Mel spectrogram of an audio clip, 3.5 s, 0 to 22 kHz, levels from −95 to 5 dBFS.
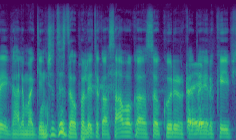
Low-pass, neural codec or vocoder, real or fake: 19.8 kHz; vocoder, 44.1 kHz, 128 mel bands every 256 samples, BigVGAN v2; fake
